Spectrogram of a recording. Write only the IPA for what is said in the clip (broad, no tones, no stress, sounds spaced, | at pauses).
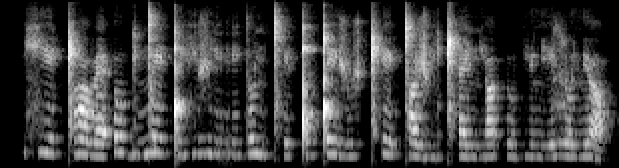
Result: xʲ e ɡ͡ǁ ɒ β æ ʔ o ɡ i ŋ͡ǀ e ǃ i fʲ u ʒ j i r i d o ɲ ǀʰ e ǃ u ǃ e ʒ u ʒ ǁʰ e ʔ ǀ ɒ ʒ vʲ ɒ ǁʰ æ ɲ j ɒ θ u pʲ o lʲ e ɮ o lʲ ɒ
